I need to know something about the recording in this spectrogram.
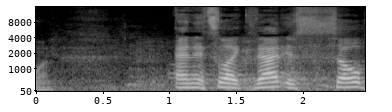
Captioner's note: laughter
